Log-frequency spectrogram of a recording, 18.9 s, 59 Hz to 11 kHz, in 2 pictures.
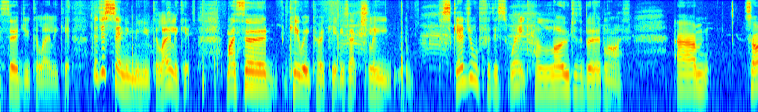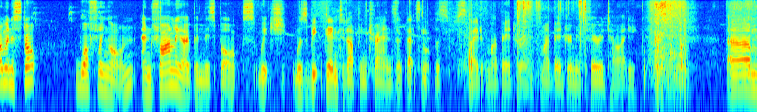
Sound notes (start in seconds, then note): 5.2 crow call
